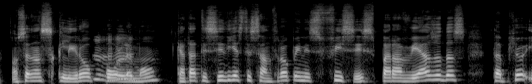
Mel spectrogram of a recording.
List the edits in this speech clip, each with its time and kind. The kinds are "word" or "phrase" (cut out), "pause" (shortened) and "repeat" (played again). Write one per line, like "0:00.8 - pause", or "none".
0:01.7 - pause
